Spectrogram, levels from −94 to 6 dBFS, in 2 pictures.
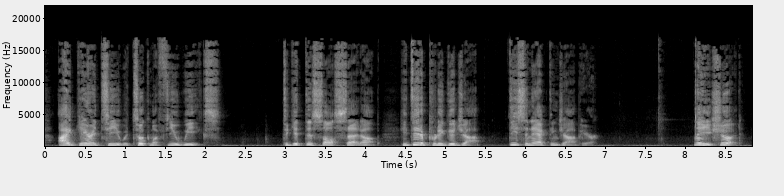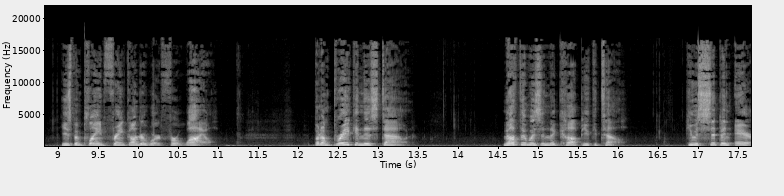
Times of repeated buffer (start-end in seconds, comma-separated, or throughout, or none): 8.62-8.64, 10.19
